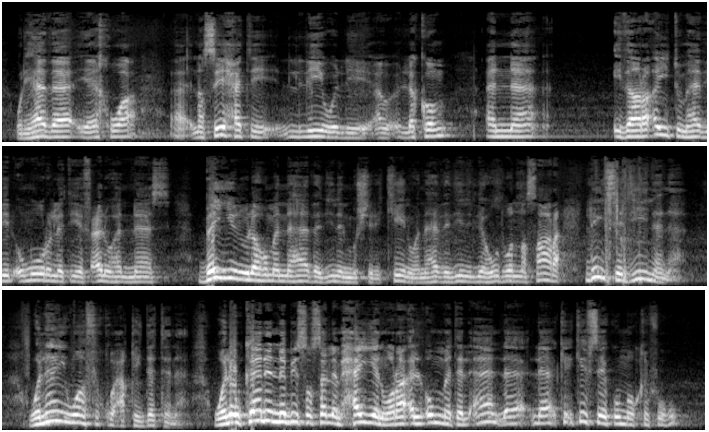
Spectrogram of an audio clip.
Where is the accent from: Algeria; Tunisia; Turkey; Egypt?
Tunisia; هذا خاصة عندنا في تونس بشكل عجيب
